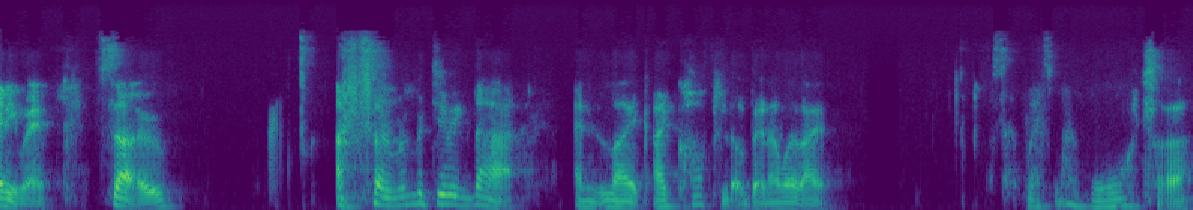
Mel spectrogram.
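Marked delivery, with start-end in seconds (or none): 6.8-7.9 mock mutter under breath, quieter and slower. Speaker recounting what he said after coughing, retelling a mutter under breath. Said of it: "like under my breath".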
